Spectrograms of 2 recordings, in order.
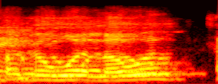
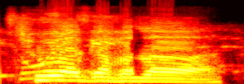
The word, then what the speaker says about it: Tagovailoa: Tagovailoa. – Tagovailoa something. Okay. – Tagovailoa.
